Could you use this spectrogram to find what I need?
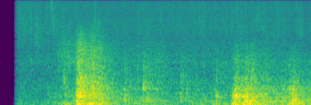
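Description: Thunder rumbles and booms.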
